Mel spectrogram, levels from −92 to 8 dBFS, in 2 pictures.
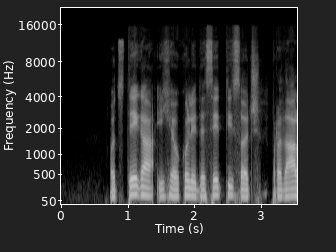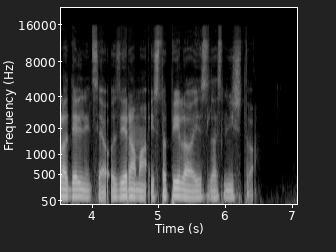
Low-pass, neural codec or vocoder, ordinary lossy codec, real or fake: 14.4 kHz; none; Opus, 24 kbps; real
